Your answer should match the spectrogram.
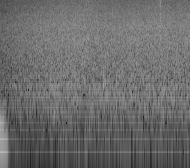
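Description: Steady, even hiss of outdoor background noise from a field-recorded interview location, with no distinct events in it.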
